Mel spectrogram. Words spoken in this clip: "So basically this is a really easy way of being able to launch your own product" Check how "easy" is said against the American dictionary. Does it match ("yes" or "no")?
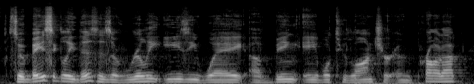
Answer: yes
